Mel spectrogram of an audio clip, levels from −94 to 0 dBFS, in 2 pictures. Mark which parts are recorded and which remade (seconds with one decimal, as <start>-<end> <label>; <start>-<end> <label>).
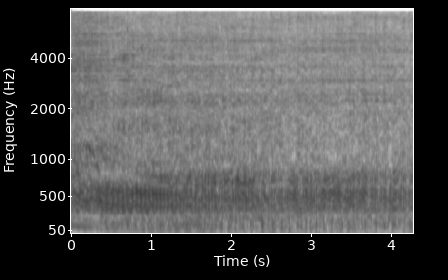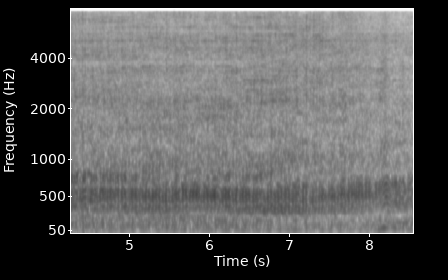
0.0-1.8 recorded; 1.8-4.6 remade; 4.6-8.6 recorded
